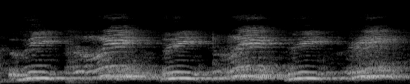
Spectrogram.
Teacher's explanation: मखरज में कोई तब्दीली नहीं होगी, कोई बदल नहीं होगा, सिर्फ रा को बारीक पढ़ना है।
